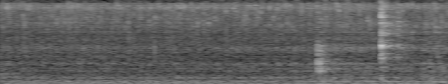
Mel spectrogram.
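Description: Onion goes into tomatoes frying in oil and keeps up a steady, close sizzle, with a couple of sharp stirring clinks near the end.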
